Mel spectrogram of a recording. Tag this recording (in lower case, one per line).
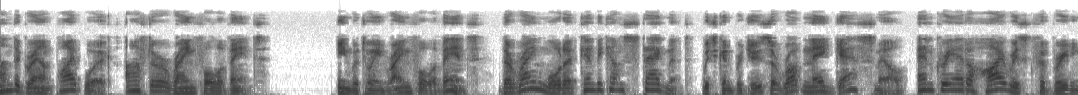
speech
